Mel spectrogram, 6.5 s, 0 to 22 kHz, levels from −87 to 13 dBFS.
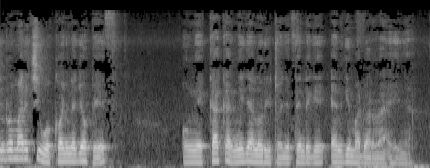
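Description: Speech, and the whole thing carries generation loss: a swirly, hollow, smeared quality that sounds worse than a single MP3 pass at 64 kbit/s ought to. Consonant attacks come out blurred, and nothing survives above about 16.7 kHz. The likely cause is the audio being decoded and re-encoded about five times, with each pass quantising on a shifted frame grid so the noise and spectral holes keep piling up.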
